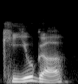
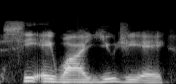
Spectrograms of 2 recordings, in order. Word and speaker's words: Cayuga: in Indiana but it's it's spelled CA Y UGA you'd think it would be Cayuga but it's taste I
